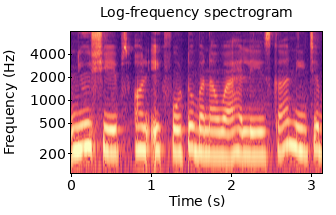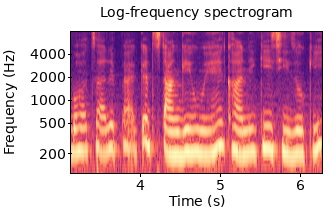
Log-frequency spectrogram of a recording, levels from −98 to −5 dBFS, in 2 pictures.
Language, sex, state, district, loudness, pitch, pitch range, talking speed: Hindi, female, Uttar Pradesh, Gorakhpur, -13 LUFS, 215 Hz, 200-230 Hz, 200 wpm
